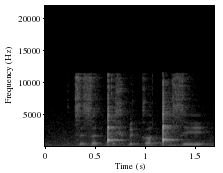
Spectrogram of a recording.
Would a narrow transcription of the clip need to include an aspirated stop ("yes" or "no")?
no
